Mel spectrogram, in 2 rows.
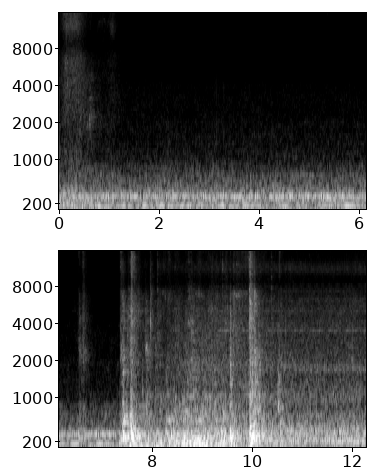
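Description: A 1979 US Elevator hydraulic service elevator running with a steady low hum. About seven seconds in, its car doors slide open with a rumble that ends in a knock about ten seconds in.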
